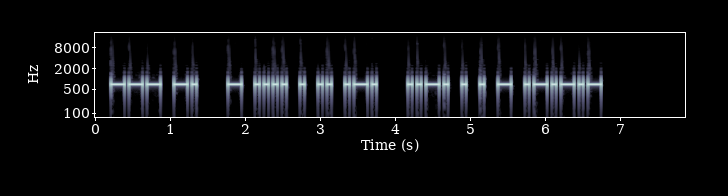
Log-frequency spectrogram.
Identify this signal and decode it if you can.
Morse code, heard as a keyed tone, about 21 wpm, 700 Hz. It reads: ON THEIR FEET.
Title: Sentences from Top 1000 Words - Review Part 1 - 20wpm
